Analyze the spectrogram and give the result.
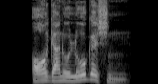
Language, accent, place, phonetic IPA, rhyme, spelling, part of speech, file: German, Germany, Berlin, [ɔʁɡanoˈloːɡɪʃn̩], -oːɡɪʃn̩, organologischen, adjective, De-organologischen.ogg
- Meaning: inflection of organologisch: 1. strong genitive masculine/neuter singular 2. weak/mixed genitive/dative all-gender singular 3. strong/weak/mixed accusative masculine singular 4. strong dative plural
